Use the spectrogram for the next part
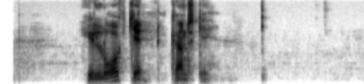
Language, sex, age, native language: Icelandic, male, 20-29, Icelandic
